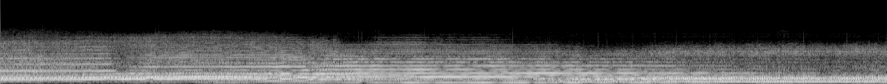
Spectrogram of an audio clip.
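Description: A car engine drones loudly and steadily as the car pulls away to set off on vacation, its tone dipping lower partway through and then holding a continuous, rumbling hum. No one speaks.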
